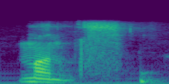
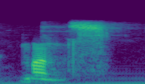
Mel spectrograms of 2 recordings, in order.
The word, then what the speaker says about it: months: Okay, so the trick here, remember, we don't want to pronounce the TH. Okay. Okay, and we pronounce it like that. Months. Months. Months. Yeah, take out the TH completely.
